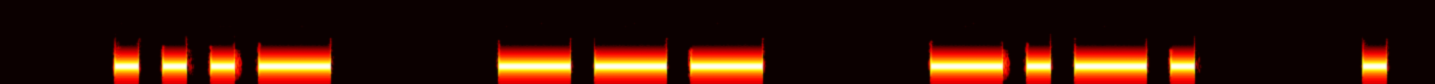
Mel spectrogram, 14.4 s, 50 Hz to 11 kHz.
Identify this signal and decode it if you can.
Morse code, heard as a keyed tone, about 5 wpm, spaced as for 3 wpm, 750 Hz. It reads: VOCE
